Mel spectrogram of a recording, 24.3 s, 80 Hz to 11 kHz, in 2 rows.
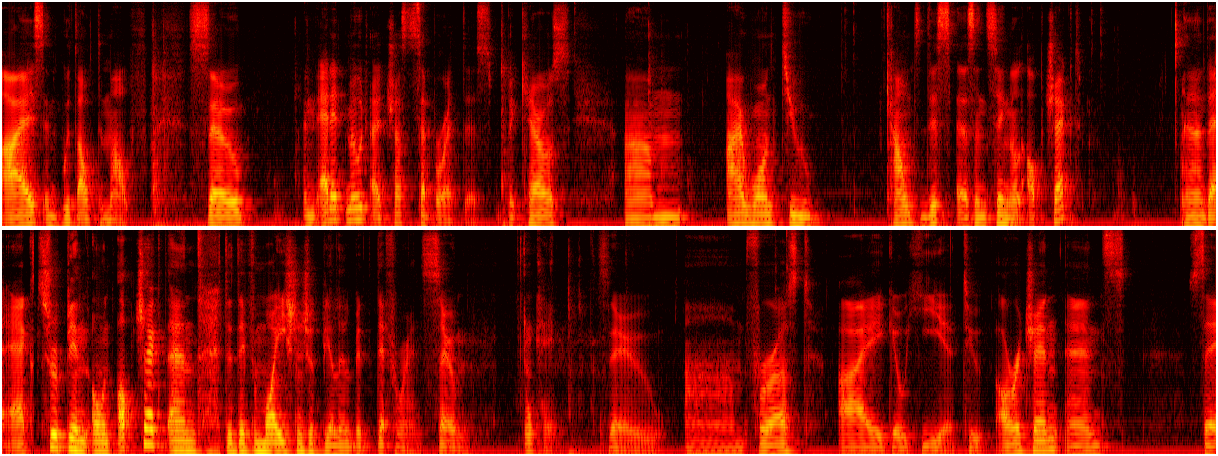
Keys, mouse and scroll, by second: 2.1-2.9 middle drag, 2.9 Tab, 5.0 p, 6.4 Tab, 6.8-8.4 middle drag, 8.4 click, 8.8 g, 11.1-12.4 middle drag, 12.4-13.0 scroll up 2, 13.0-17.7 shift+middle drag, 17.7 KP_1, 19.9-24.2 right drag.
